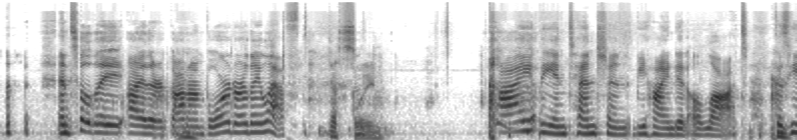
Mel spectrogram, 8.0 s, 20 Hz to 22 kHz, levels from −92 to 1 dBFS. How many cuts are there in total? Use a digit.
2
